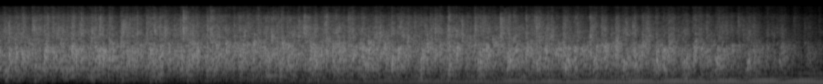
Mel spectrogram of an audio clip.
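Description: A crowd applauds in a steady, dense wash of clapping that holds strong for several seconds, with a low sustained tone underneath, then begins to fade toward the end.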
